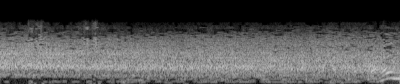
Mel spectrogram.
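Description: Football stadium crowd cheering a goal for the home side: a loud, steady wash of many voices.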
